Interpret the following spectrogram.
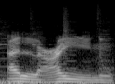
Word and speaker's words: العين: And we introduce a definite article is Al-Ainu.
